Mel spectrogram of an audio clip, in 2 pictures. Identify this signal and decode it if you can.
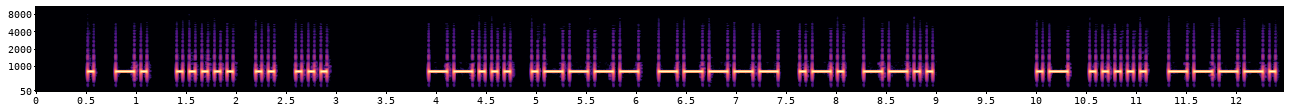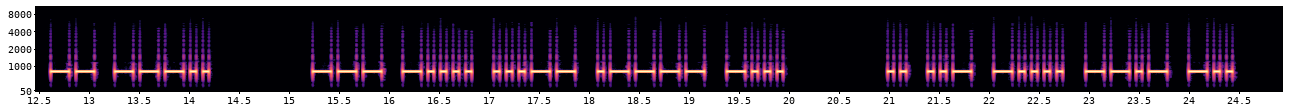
Morse code, heard as a keyed tone, about 19 wpm, 800 Hz. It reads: EN5IS 710RZ A59M8 O631B IU6QD
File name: CW / DET / 1 9 1500C S C 18wpm 2539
